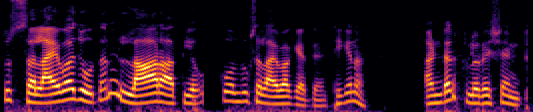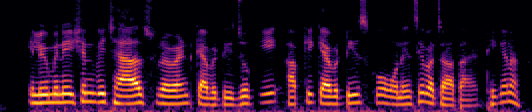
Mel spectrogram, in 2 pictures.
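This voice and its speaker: A man's voice: a little high, animated, fairly quick, few pauses, no room sound. A man teaching an exam-prep English spelling lesson in Hindi mixed with English words, often checking in with his students.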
